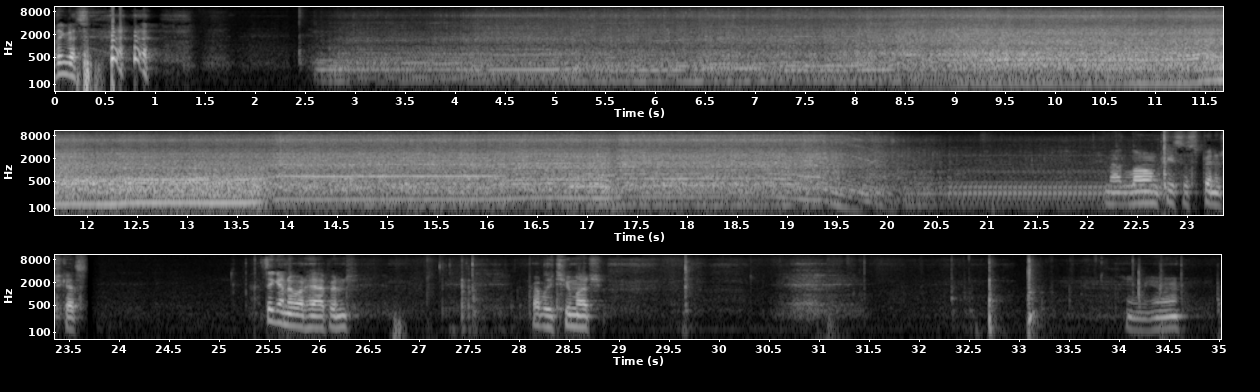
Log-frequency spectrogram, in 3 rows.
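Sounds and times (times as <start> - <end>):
blender motor running: 2.6 - 22.2.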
